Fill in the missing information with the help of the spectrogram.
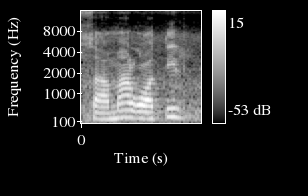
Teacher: تنوین کے بعد را ہے، اب یہاں پہ ادغام بلا غنہ، مینس کہ غنہ نہیں کرنا۔ ادغام کا مطلب ہوتا ہے ایک حرف کو دوسرے حرف کے ساتھ ملانا، یہاں پہ ادغام بلا غنہ ہو رہا ہے۔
